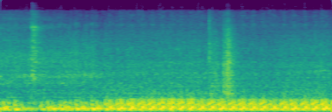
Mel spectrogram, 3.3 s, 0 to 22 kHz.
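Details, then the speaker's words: Kawasaki KFX700 V-twin idling after rear cylinder head gasket replacement for white smoke and coolant in the exhaust; oil still slightly milky: even, steady low thump with no knocks or misses; running healthy. "she sounds like it's running good now"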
